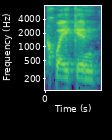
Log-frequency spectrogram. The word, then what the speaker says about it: Kwaiken: But the point is, we have Americanized the word. We call it Kwaiken, so that's how I'm pronouncing it, okay?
